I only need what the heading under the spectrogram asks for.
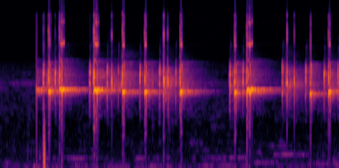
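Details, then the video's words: A loud grasshopper produces rapid, piercing buzzy trills with a steady high ring, pulsing in quick sections. It calls almost continuously for about three seconds, pauses briefly, then resumes with more shrill pulsed buzzing. "Belalang Suara Nyaring"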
